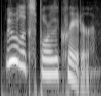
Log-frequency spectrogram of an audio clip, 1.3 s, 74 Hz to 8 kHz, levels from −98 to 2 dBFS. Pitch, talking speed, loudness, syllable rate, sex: 265 Hz, 235 wpm, -15 LUFS, 7.3 syllables/s, female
